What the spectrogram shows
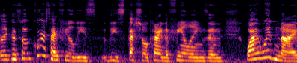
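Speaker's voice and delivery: normal talking voice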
